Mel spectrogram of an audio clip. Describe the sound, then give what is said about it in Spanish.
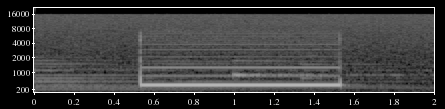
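A single steady electronic phone tone sounds for about a second, clear and fairly loud over faint background hum: an outgoing WhatsApp call ringing on the line. “Voy a llamarlo en este momento a través de WhatsApp”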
